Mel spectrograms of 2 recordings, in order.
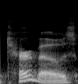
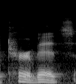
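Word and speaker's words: turbot: a rich mineral flavor the turbos or turits as they're alternately pronounced are more of a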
